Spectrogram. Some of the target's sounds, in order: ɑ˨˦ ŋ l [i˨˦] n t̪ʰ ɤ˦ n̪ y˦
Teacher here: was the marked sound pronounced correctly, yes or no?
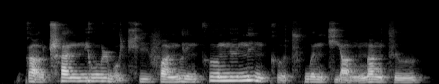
yes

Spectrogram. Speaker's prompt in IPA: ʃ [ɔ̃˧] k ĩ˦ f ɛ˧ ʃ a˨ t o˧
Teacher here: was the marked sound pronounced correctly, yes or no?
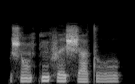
yes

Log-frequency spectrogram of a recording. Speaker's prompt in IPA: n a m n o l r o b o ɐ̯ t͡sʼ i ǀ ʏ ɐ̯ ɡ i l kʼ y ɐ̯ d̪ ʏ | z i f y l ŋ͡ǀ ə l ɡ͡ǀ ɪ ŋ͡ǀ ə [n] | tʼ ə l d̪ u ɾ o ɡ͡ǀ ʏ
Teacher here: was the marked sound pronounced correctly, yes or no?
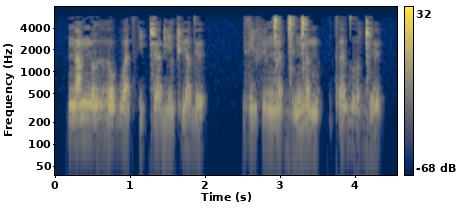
no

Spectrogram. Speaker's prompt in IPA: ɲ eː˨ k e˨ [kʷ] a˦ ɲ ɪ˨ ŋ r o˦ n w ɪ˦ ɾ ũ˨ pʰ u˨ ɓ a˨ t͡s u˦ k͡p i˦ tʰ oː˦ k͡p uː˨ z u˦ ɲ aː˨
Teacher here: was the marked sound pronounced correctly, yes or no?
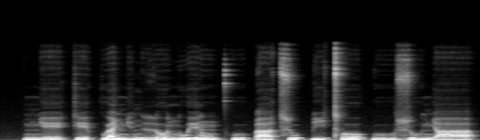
yes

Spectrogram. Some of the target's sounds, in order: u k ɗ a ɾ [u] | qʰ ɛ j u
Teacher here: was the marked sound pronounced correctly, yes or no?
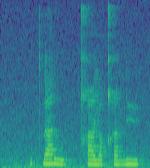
yes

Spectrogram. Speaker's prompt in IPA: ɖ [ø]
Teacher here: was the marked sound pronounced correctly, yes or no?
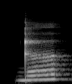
no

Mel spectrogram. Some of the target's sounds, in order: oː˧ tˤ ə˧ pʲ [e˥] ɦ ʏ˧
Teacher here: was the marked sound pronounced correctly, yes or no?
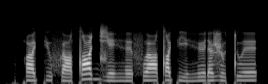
no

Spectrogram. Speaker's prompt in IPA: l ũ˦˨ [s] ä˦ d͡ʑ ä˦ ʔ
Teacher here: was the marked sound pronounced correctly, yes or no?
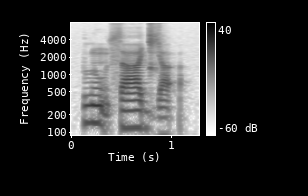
yes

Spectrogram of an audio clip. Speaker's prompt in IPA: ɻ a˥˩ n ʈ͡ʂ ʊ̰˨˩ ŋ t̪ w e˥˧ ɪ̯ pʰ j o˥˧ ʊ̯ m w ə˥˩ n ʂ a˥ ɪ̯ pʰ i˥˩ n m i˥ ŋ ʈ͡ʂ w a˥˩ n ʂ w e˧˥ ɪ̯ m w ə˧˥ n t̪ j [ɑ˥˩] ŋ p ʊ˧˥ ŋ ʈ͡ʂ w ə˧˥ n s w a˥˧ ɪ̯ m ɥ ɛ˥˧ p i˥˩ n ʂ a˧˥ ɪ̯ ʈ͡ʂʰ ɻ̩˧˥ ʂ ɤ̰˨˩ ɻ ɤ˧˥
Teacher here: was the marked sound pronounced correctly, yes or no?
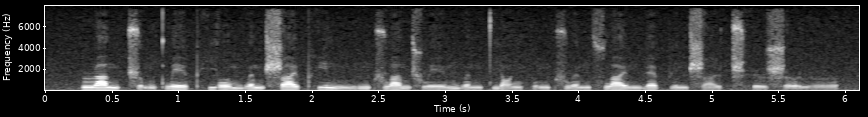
yes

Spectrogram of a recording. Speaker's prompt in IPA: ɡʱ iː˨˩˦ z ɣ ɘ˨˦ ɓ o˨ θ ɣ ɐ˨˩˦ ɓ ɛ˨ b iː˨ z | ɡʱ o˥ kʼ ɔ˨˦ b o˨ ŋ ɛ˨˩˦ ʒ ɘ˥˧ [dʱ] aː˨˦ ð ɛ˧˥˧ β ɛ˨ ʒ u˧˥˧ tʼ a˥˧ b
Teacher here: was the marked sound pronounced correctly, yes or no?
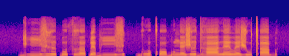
yes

